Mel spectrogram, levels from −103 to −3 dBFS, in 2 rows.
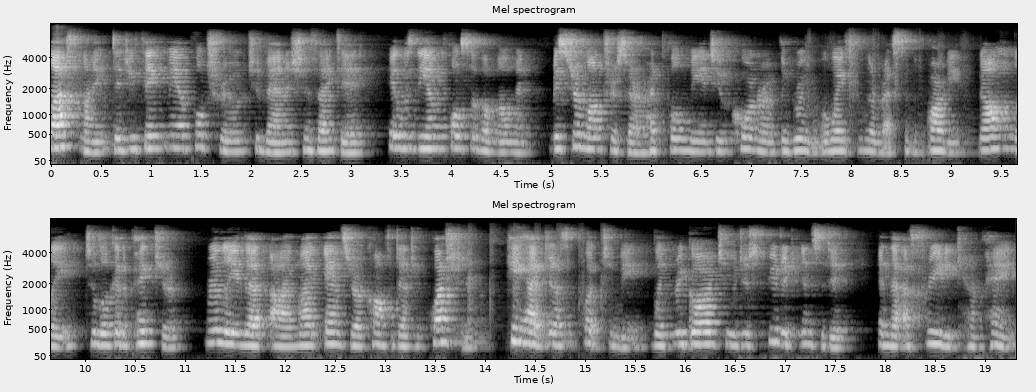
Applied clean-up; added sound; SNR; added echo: neural mask model DeepFilterNet 3.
